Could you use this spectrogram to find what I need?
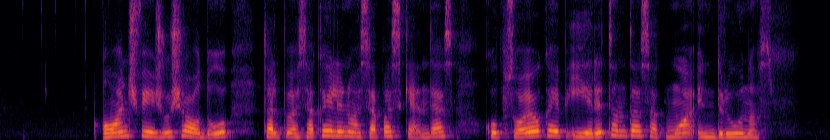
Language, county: Lithuanian, Marijampolė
